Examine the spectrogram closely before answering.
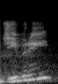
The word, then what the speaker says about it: Ghibli: great time is it pronounced Ghibli it's actually pronounced gee buddy ok that's what I've been calling I didn't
